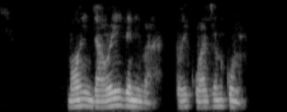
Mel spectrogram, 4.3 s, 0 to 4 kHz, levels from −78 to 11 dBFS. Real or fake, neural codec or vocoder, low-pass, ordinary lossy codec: real; none; 3.6 kHz; AAC, 24 kbps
